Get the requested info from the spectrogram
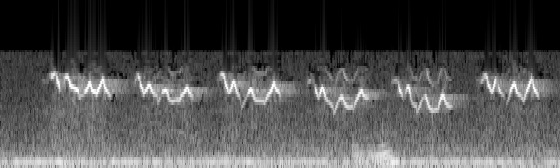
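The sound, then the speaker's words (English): A voice imitates a robin's song with six quick, warbling whistled phrases in a steady rhythm, clear, over a faint low hum, with no talking. “A robin. Robin?”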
